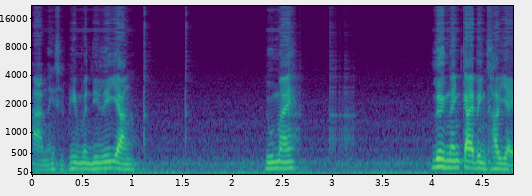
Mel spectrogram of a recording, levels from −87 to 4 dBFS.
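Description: A gritty, inharmonic fizz runs under the speech from start to finish, rising with the louder and brighter sounds, such as sibilants, and sitting roughly 25 dB below the signal. The pattern fits a crude rate conversion from 32 kHz to 44.1 kHz, done by repeating the nearest existing sample instead of filtering. That staircase error recurs in a cycle set by the two rates, creating shifted, inharmonic copies of the voice.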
